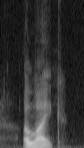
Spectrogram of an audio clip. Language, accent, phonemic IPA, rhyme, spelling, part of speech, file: English, US, /əˈlaɪk/, -aɪk, alike, adjective / adverb, En-us-alike.ogg
- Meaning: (adjective) Having resemblance or similitude; similar; without difference; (adverb) In the same manner, form, or degree; in common; equally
